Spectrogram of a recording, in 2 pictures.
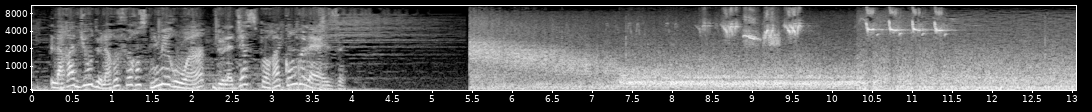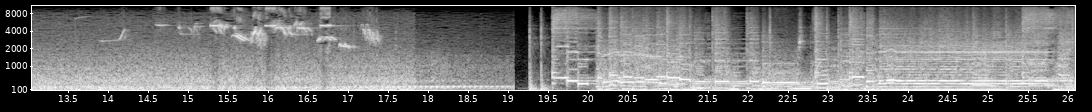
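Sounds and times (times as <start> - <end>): deep rumble: 5.5 - 19.1
loud steady rushing noise: 5.5 - 19.2
birds chirping: 7.1 - 12.1, 13.3 - 17.9.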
